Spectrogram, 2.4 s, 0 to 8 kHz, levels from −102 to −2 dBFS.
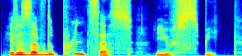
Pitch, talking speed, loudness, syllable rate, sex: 245 Hz, 175 wpm, -21 LUFS, 4.2 syllables/s, female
